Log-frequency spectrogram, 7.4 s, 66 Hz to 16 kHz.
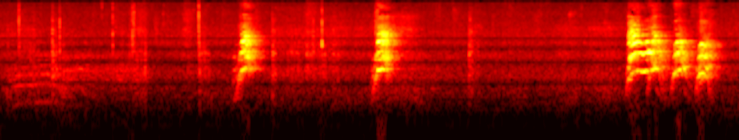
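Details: Standard Poodle puppy, born 1 July and weighing 3.8 kg, recorded on 5 September: a few sharp high yelps scattered through quiet stretches, the last three bunched close together near the end.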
